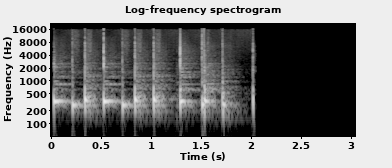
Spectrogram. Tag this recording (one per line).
congatronics
samples
Unorthodox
